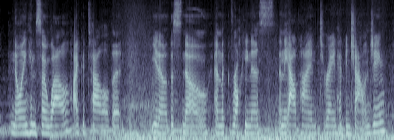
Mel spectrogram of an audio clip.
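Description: Over noticeable background noise, a woman speaks. She talks at a fairly slow pace. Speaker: ultra runner. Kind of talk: interview answer. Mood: warm, proud, reflective. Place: forest. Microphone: lapel.

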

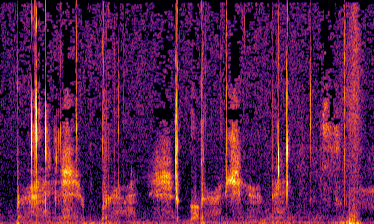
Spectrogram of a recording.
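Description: A whisper delivered at a very slow pace. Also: woman. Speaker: ASMR creator. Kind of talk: soft-spoken ASMR roleplay. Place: home room. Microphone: studio mic.

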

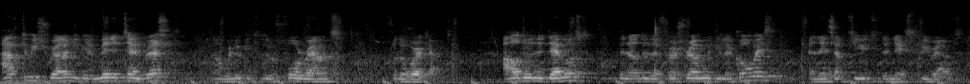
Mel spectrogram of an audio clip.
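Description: A man speaks at a very fast pace with fairly even intonation. Noticeable background noise sits behind him. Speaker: fitness coach. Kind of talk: tutorial. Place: gym. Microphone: camera far.

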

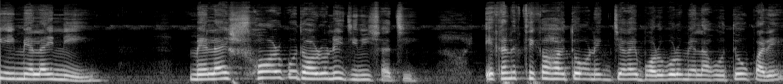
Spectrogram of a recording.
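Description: Her voice is high in pitch for a woman, with a dark, mellow tone. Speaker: vlogger. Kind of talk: casual vlog narration. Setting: outdoors at a crowded fair.

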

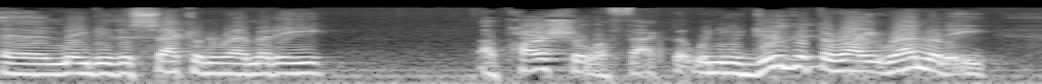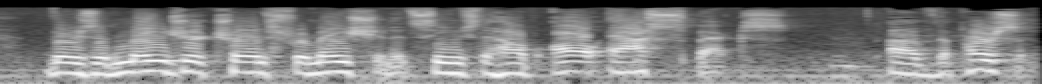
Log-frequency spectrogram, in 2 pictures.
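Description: A man talks at a moderate pace with fairly even intonation. His loudness stays very even throughout. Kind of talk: lecture. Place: hall. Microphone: handheld.

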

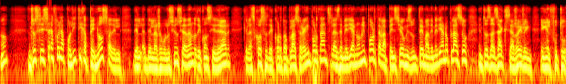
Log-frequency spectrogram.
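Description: A man at medium pitch, somewhat breathy, at a very fast pace with lively intonation and very even loudness, in a dry sound with no echo. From Ecuador. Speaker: economist; guest. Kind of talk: interview. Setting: studio. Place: studio. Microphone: studio mic.

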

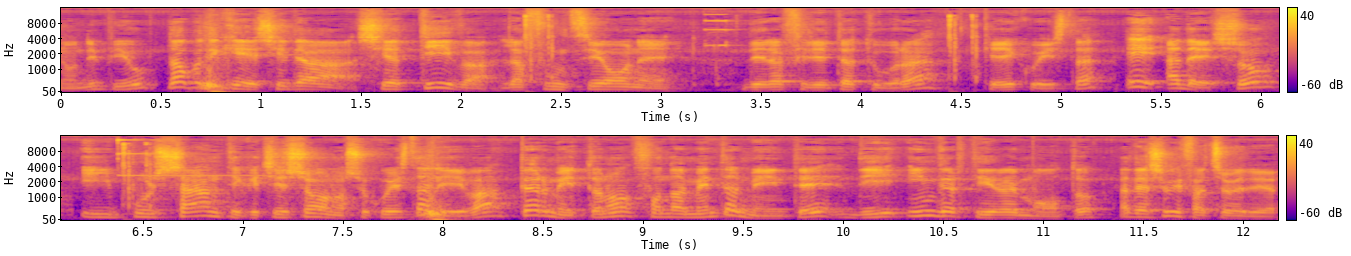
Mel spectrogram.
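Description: A man speaks at a moderate pace with very wide pitch swings over light background noise. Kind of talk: tutorial. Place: garage.

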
